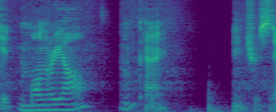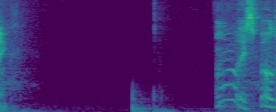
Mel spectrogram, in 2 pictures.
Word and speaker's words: Montreal: know that Tachi says you are not supposed to pronounce the T in Montreal so it's monreal tach say I would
